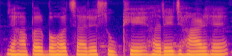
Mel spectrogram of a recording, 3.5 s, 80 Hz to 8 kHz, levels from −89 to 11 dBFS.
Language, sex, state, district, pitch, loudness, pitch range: Hindi, female, Gujarat, Valsad, 180 Hz, -13 LUFS, 180-185 Hz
